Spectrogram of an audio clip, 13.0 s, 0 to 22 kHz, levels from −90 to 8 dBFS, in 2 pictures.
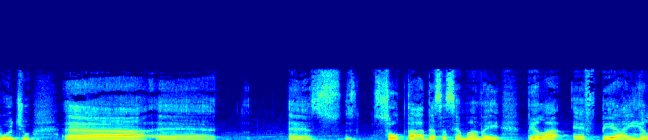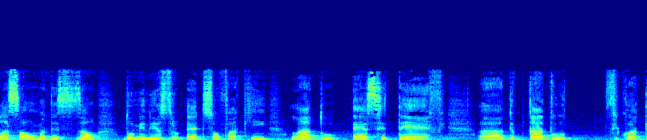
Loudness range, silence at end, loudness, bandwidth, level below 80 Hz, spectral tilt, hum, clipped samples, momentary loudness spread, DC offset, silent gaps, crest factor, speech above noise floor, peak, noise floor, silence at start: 4 LU; 0 s; -32 LUFS; 11.5 kHz; -78 dBFS; -5 dB/octave; none; under 0.1%; 12 LU; under 0.1%; none; 18 dB; 29 dB; -14 dBFS; -60 dBFS; 0 s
